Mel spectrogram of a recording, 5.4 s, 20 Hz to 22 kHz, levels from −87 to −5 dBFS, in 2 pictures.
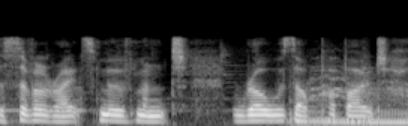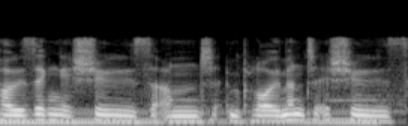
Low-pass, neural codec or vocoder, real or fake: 7.2 kHz; none; real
